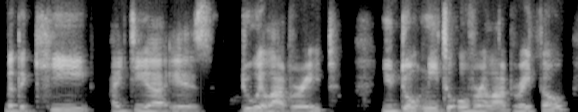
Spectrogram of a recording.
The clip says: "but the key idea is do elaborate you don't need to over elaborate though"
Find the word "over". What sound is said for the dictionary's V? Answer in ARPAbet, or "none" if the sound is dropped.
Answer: V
